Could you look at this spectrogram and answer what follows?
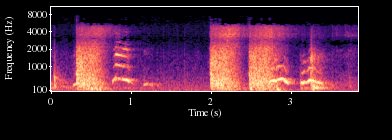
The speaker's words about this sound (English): I think that did it. Come on, let's try it. Huh? Try what? The door, you idiot. I fired at the lock.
